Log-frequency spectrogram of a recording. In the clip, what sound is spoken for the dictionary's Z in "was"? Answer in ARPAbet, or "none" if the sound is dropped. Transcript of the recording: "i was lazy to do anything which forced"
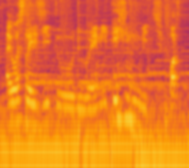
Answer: S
